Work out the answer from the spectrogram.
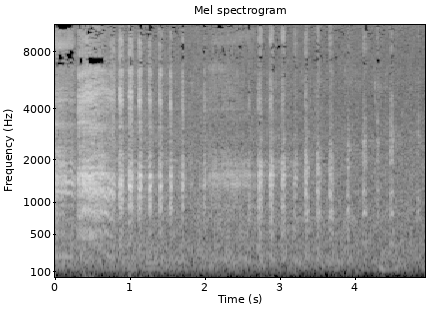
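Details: Northern fulmars calling from groups displaying on cliff ledges, heard close: a loud grating burst, then a fast, even series of clipped cackling notes that fades slowly, with sea wash behind.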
